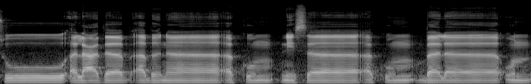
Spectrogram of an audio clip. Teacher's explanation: সবগুলোতে প্রায় 4 হারাকা বা 4 সেকেন্ডের কাছাকাছি মাদ দিবেন।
